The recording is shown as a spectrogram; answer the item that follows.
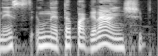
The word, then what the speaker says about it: grunge: ¿Grunge y noise? ¿Lo estoy diciendo bien? – Sí. – Se dice grunge igual. – Grunge. Claro, se dice grunge.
